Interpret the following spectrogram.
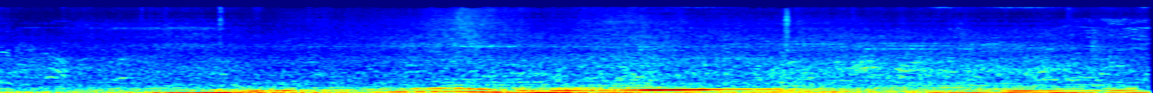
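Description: A car engine accelerating along the street close by, its pitch rising, dipping about halfway through, then rising again, over a low hum of traffic.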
